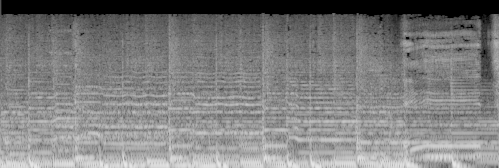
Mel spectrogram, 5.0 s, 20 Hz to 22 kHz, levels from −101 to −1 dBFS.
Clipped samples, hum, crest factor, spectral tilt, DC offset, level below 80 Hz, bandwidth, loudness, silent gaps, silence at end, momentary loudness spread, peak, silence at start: under 0.1%; none; 10 dB; -5 dB/octave; under 0.1%; -22 dBFS; 16.5 kHz; -18 LUFS; none; 0 s; 1 LU; -8 dBFS; 0 s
